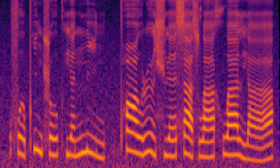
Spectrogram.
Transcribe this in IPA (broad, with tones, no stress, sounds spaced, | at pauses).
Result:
f ɤ˨˩ pʰ i˥˩ ŋ ʂ o˧˥ ʊ̯ pʰ j ɛ˧˥ n n̪ i˥˩ n | pʰ ɑ˥˧ ʊ̯ ɻ ɻ̩˥˩ ɕ ɥ ɛ˧˥ s ä˥˩ s w ä˧˥ x w ä˥ l j ä˨˩˦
